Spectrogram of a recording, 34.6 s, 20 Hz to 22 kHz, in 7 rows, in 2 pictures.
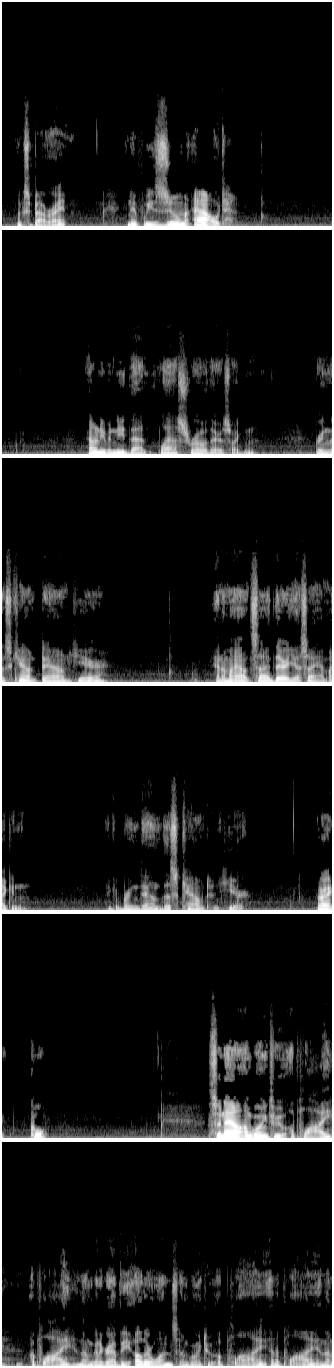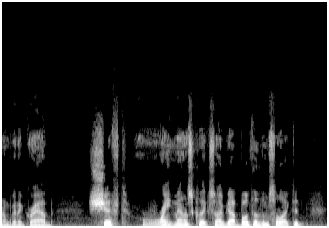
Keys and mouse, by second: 0.0-2.8 middle drag, 7.6-10.3 drag, 15.3-16.8 drag, 22.1-24.6 drag, 24.6-26.2 right drag, 26.7-28.6 drag, 30.0-32.0 right drag, 32.7 ctrl+j.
